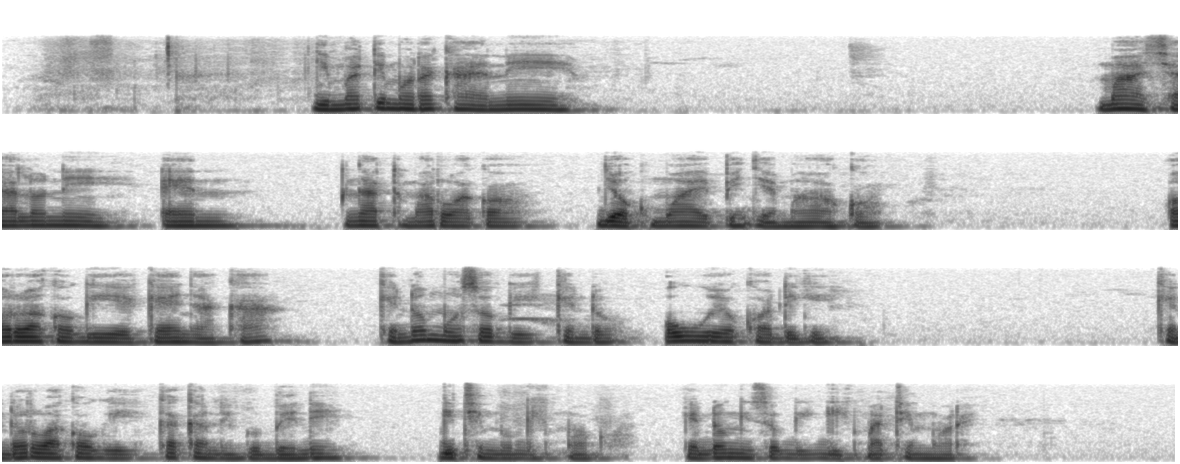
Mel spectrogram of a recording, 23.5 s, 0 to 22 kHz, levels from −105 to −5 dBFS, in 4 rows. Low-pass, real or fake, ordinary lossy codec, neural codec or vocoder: 7.2 kHz; fake; none; vocoder, 44.1 kHz, 128 mel bands every 256 samples, BigVGAN v2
